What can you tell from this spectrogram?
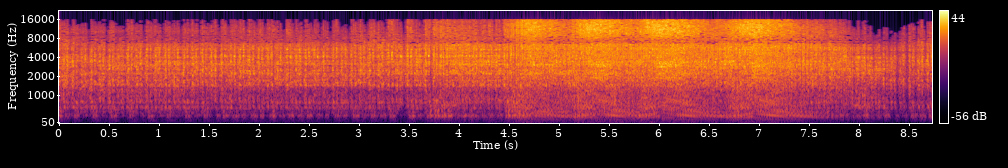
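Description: Ducati Monster 796's air-cooled L-twin engine idling, then blipped on the throttle several times from about four seconds in, the pitch rising and falling with each rev, before dropping back to idle near the end.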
